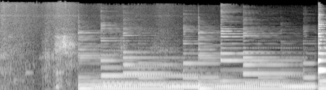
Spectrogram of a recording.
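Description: Instrumental background music: after a quiet opening, a held chord of sustained notes comes in about a second and a half in and carries on steadily.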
